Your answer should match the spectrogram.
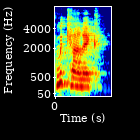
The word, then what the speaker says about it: mechanic: Very often they could be pronounced as k, as is the case with all the 6 words in this handout. So we have mechanic, chaos, archive, hierarchy, echo, and stomachache.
